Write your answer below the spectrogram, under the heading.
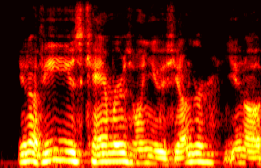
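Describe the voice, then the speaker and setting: A man with a Kentucky accent speaks with ordinary pitch variation. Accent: Kentucky Southern US. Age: 60s. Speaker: YouTuber. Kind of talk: casual vlog talk to camera. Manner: informal, halting with fillers.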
